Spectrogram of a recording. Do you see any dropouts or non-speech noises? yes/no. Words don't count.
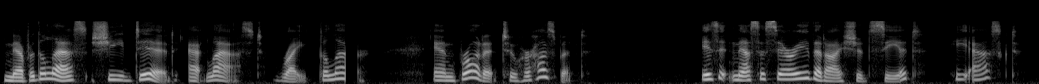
yes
